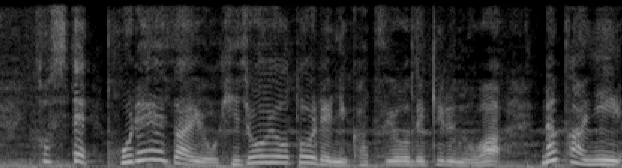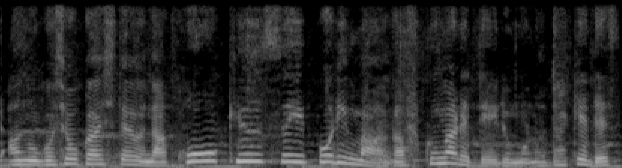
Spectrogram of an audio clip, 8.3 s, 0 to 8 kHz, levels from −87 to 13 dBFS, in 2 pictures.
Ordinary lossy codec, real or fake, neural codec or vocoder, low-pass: none; fake; codec, 16 kHz, 8 kbps, FreqCodec, smaller model; none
